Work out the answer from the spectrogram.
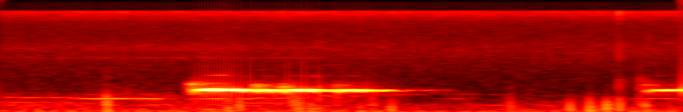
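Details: Zebra dove of the katuranggan majapahit type, said to have a voice unlike ordinary zebra doves, gives a short soft note then a sustained mid-pitched cooing phrase, with another coo starting at the end; low background hum.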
